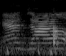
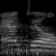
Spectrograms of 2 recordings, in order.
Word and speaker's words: agile: Agile, using the British and Canadian and typical pronunciation here, I'm using to refer to the methodologies. Agile, the American pronunciation, I'm using to refer to being flexible, being able to respond easily to change, being graceful, which is something I'm not.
